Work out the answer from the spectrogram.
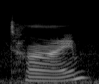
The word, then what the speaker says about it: thyme: It's called thyme. It's spelled different than the thyme that we use to see what time it is. This one is actually spelled T-H-Y-M-E, whereas thyme on a clock is spelled T-I-M-E.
